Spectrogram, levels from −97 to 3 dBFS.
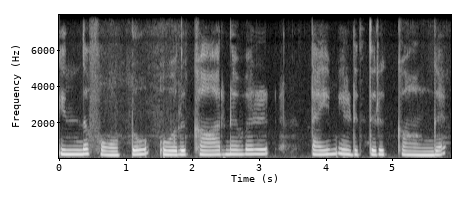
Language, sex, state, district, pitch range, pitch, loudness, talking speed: Tamil, female, Tamil Nadu, Nilgiris, 220-245 Hz, 230 Hz, -13 LUFS, 60 wpm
